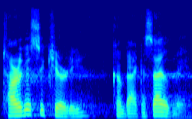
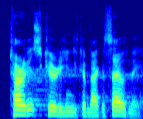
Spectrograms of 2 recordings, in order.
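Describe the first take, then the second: First: Officer repeating his order, lower and sterner; lower, firmer repeat. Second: Steady, firm announcement to a suspect; a plain first warning at the door; firm security officer. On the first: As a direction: press it home, no longer asking. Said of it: "And I go". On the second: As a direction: state it like an officer stopping someone. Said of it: "and I say". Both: Retold or imitated.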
